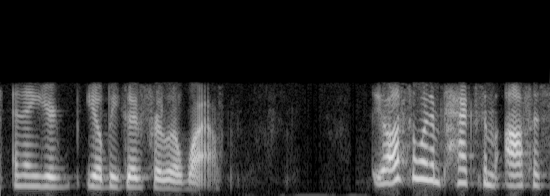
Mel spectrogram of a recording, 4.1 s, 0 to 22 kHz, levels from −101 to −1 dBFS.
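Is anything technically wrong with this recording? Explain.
No, nothing is wrong: the speech sits in an ordinary G.711 telephone band of roughly 300 Hz to 3.6 kHz with nothing above 3.8 kHz, exactly as a normal phone line delivers it.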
